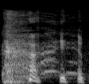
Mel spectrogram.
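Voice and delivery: knowing laugh; short cheeky chuckle; sly chuckle. Acted. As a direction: chuckle at the secret. Coy about Margaret Griffiths.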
